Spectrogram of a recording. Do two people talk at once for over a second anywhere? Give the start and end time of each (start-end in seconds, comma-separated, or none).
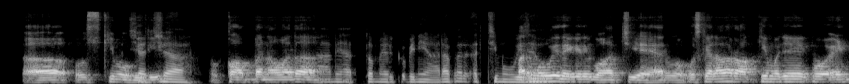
none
